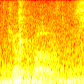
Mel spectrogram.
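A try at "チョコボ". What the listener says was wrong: No, there's no T.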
